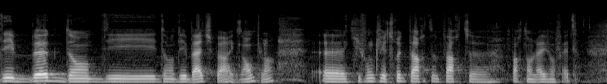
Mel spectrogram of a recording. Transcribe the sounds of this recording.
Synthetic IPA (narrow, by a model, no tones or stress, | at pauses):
d̪ebœɡd̪ɑ̃d̪ed̪ɑ̃d̪ebat͡ʃpa̰ʁɛɡzɑ̃plɛ̃økʲifɔ̃kəlet̪χyk̚paʁt̪paʁt̪øpaʁt̪ɑ̃lajvɑ̃fɛ̰t̪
